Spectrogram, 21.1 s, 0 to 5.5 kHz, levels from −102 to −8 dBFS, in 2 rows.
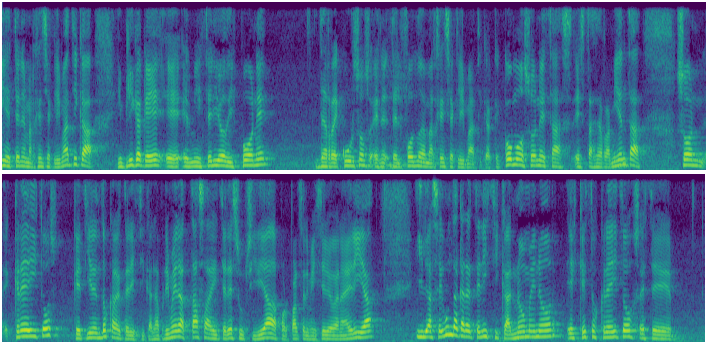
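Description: No technical faults are audible anywhere in the audio.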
